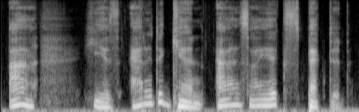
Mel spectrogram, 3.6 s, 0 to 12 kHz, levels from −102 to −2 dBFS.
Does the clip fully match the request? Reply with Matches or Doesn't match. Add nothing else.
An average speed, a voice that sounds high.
Doesn't match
